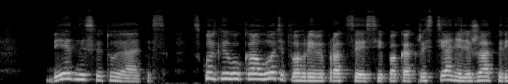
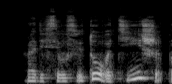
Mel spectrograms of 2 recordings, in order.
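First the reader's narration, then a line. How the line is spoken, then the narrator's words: Frightened whisper. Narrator (Russian): прошептал Тутмос и испуганно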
